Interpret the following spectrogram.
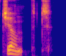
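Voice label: "jumped", British English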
